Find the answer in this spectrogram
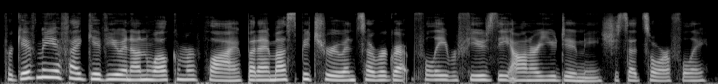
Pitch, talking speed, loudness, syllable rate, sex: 210 Hz, 215 wpm, -17 LUFS, 5.9 syllables/s, female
